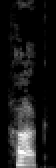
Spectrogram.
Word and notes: huck: British English

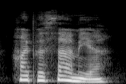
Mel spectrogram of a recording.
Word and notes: hypothermia: British English

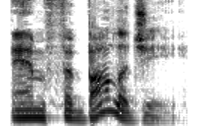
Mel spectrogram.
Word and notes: amphibology: British English

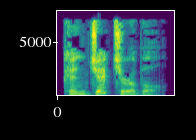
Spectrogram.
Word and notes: conjecturable: British English

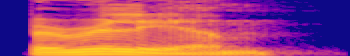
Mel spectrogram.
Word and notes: beryllium: British English

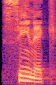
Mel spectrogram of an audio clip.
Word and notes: scenic: American English

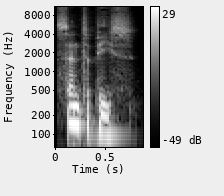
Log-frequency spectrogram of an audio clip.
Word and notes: centerpiece: British English

